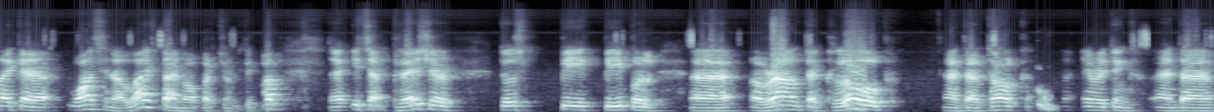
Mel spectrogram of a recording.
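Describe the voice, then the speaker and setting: This man has an Estonian accent and a fairly high pitch with ordinary pitch variation. His tone is bright and sharp, and his pace is fairly slow. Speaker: live stream viewer joining. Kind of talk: casual chat. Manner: halting, many fillers.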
